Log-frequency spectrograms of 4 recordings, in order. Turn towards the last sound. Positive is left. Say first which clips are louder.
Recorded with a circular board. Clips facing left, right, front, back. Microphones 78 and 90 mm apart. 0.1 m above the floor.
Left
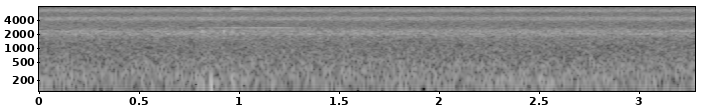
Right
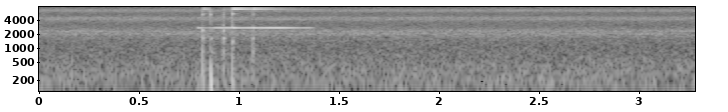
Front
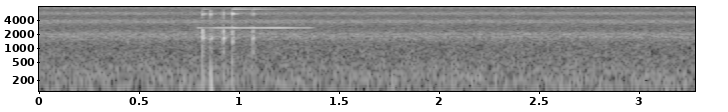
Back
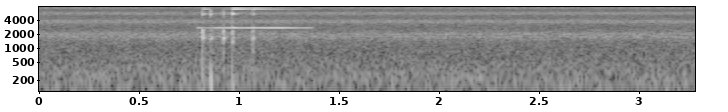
# right 7 dB, even
turn(degrees=-90)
